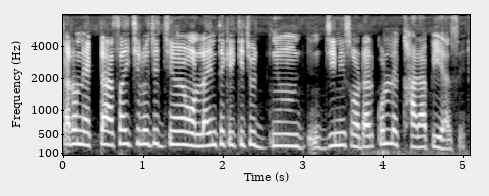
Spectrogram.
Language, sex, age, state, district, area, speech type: Bengali, female, 18-30, West Bengal, Jhargram, rural, spontaneous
